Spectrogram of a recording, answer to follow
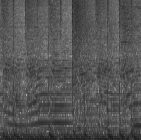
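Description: Background music with a steady beat and guitar.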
